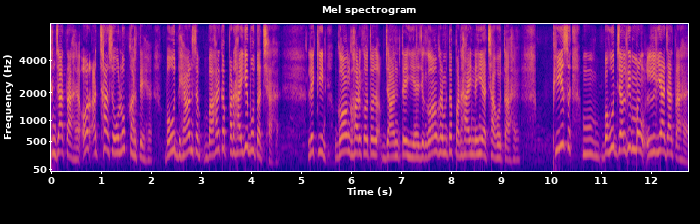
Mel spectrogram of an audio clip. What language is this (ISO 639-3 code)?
hin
